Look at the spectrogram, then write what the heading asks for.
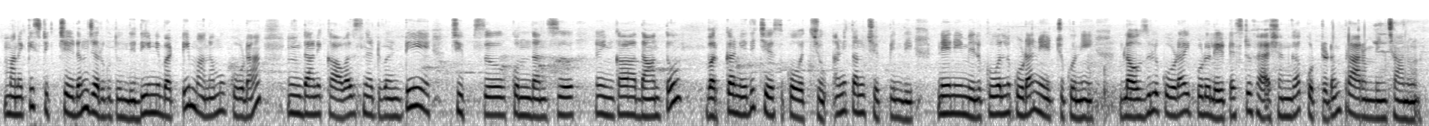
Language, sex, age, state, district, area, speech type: Telugu, female, 30-45, Andhra Pradesh, Guntur, urban, spontaneous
